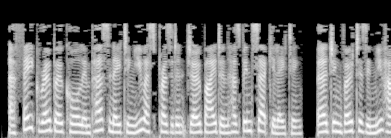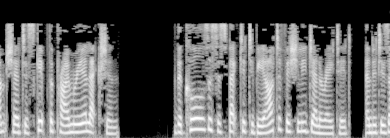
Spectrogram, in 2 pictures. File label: English Newsroom Advanced FAST Reading; Fake Robocall Impersonating Biden Urges Voters to Skip Primar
